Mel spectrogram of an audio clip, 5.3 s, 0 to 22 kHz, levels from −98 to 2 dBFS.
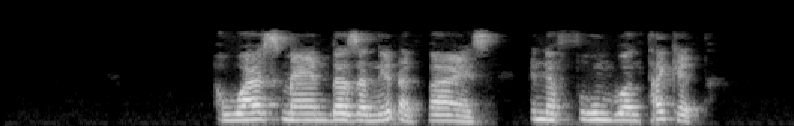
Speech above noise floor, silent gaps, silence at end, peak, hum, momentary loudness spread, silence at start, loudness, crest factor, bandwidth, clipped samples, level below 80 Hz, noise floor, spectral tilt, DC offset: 68 dB; none; 0.65 s; -2 dBFS; none; 10 LU; 1.45 s; -18 LUFS; 16 dB; 8 kHz; under 0.1%; -62 dBFS; -86 dBFS; -4.5 dB/octave; under 0.1%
